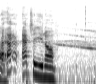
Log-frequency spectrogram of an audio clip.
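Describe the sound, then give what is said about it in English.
A police siren wails steadily in the background in Chinatown, its long sustained tone running beneath a man talking in the foreground, then continuing on its own once the talking stops. “Oh, you can hear the police sirens in the back.”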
